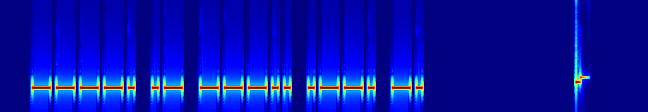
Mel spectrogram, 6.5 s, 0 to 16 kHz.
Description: Morse code, heard as a keyed tone, about 20 wpm, 700 Hz. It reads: 9A8PN
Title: Code Groups - 5 Letter:Numbers - 20wpm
